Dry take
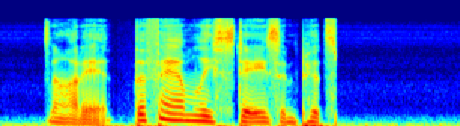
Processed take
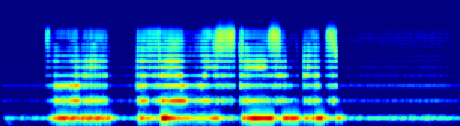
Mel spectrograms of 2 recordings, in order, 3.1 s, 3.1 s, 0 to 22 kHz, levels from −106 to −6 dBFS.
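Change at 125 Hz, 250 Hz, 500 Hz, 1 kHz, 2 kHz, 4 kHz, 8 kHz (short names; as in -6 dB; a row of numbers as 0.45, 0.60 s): under -30 dB, +3.0 dB, under -25 dB, -1.5 dB, -12.0 dB, -10.0 dB, -15.5 dB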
